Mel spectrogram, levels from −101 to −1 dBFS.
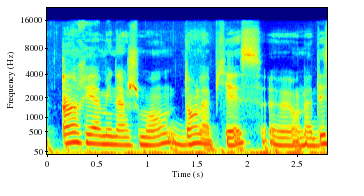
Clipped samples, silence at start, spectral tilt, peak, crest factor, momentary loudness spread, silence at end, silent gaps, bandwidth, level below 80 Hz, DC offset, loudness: under 0.1%; 0 s; -4.5 dB/octave; -6 dBFS; 14 dB; 4 LU; 0 s; none; 16.5 kHz; -32 dBFS; under 0.1%; -20 LUFS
